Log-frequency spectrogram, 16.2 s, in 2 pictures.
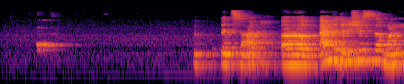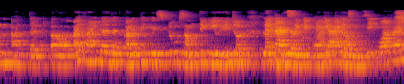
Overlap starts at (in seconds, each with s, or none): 13.4 s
